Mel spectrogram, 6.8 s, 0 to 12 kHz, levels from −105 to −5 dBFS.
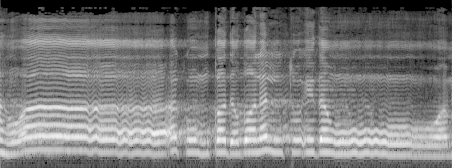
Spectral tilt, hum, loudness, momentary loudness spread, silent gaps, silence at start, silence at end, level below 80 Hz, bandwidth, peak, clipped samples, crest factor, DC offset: -4.5 dB/octave; none; -16 LUFS; 8 LU; none; 0 s; 0 s; -72 dBFS; 10 kHz; -2 dBFS; under 0.1%; 14 dB; under 0.1%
